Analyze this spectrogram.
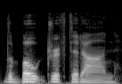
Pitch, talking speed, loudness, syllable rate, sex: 105 Hz, 195 wpm, -18 LUFS, 4.4 syllables/s, male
